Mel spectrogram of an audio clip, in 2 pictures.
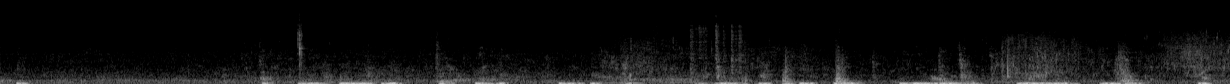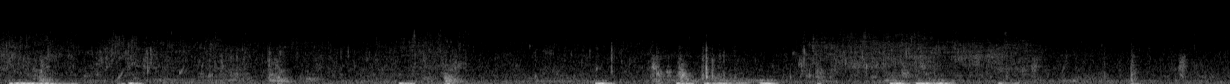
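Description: Wind blows over open water.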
